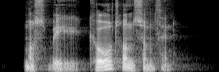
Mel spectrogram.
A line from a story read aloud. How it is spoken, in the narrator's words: Calvin muttered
